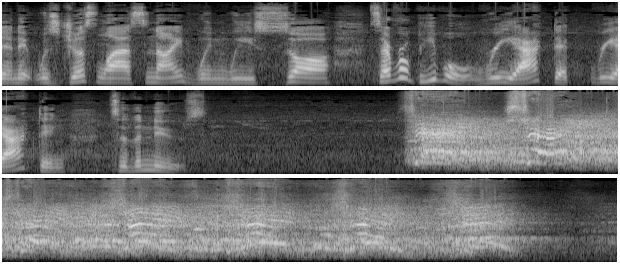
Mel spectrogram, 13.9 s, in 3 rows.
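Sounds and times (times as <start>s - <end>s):
speech: 0.0s - 6.2s
protesters screaming shame in legislature gallery: 7.6s - 13.4s.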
